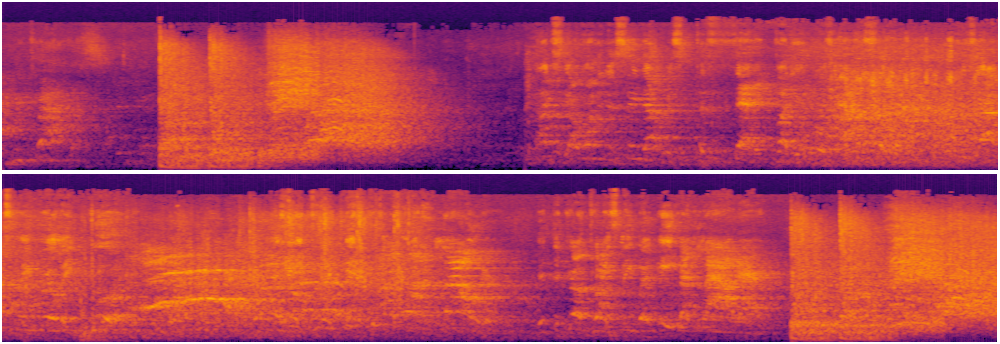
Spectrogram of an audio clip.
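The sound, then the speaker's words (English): Two heavy drum hits boom out, then a large group of children yells a loud, sustained cheer together, their voices filling the space for several seconds. “I'm going to hit the drum twice. Then you're going to yell Lee Webb. And it's got to be loud.”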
